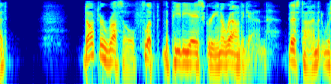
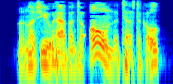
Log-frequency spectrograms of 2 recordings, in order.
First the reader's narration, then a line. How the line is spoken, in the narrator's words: I growled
